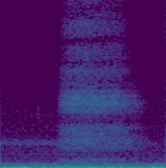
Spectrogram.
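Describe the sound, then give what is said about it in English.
A slow, airy inhale during a guided toning meditation, faint and soft, lasting about a second over a low background rumble. “Breathe in.”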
